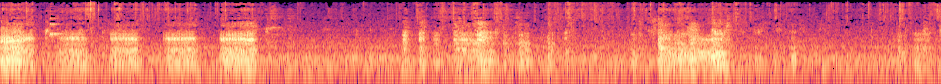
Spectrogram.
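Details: Miniature dachshund at play: rough, buzzy growls in a string of short bursts, roughly one every second for the first four seconds, then looser and quieter grumbling with scuffling.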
